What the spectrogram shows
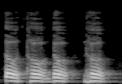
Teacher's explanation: हमारी जीभ का जो पहला वाला होता है वो दांत को टच कर रहा है। त थ द ध इसलिए इसे त वर्ग की ध्वनियां यहां से उत्पन्न होती है।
